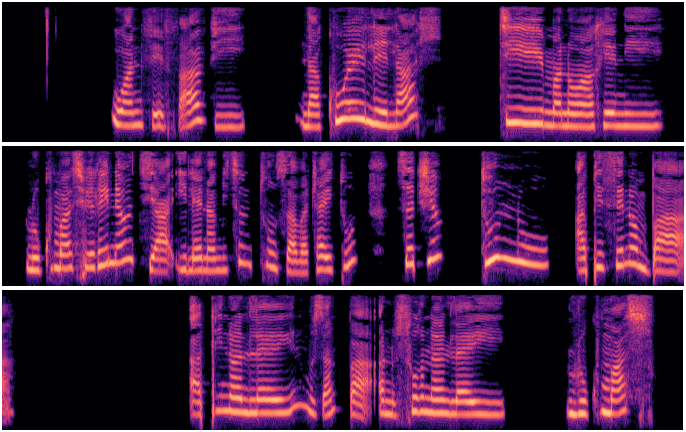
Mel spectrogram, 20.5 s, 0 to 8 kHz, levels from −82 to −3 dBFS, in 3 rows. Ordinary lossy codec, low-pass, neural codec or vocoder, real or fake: MP3, 48 kbps; 7.2 kHz; codec, 16 kHz, 16 kbps, FreqCodec, larger model; fake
